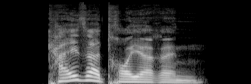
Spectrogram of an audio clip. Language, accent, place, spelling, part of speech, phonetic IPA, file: German, Germany, Berlin, kaisertreueren, adjective, [ˈkaɪ̯zɐˌtʁɔɪ̯əʁən], De-kaisertreueren.ogg
- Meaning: inflection of kaisertreu: 1. strong genitive masculine/neuter singular comparative degree 2. weak/mixed genitive/dative all-gender singular comparative degree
